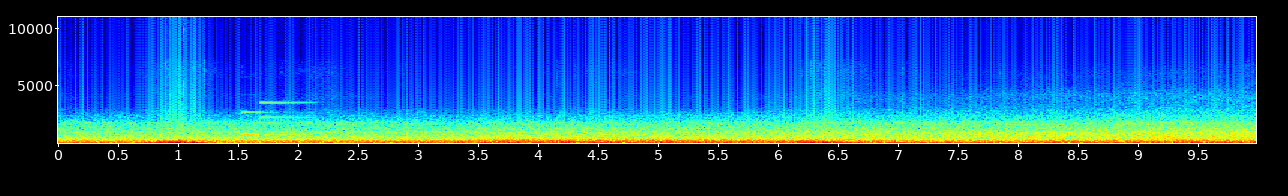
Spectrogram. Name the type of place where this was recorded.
car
